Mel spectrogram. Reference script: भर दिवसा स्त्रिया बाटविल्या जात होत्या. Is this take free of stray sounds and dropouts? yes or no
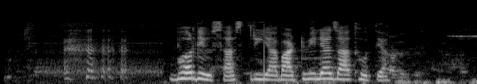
no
